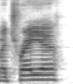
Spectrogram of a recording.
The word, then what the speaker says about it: Maitreya: Maitreya?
